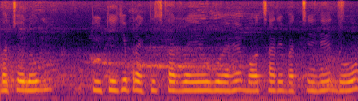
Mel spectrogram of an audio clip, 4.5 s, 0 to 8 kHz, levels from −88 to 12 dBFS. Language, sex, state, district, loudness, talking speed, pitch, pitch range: Hindi, female, Maharashtra, Mumbai Suburban, -17 LUFS, 215 wpm, 220 Hz, 215-230 Hz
